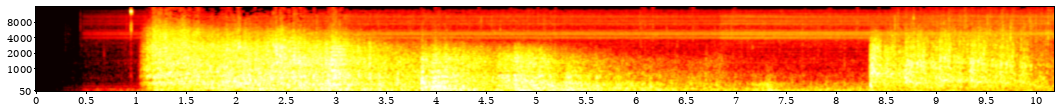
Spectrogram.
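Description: Thunder sound effect under a logo intro: a sudden crash about a second in that rumbles and slowly fades, then a second crash near the end.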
